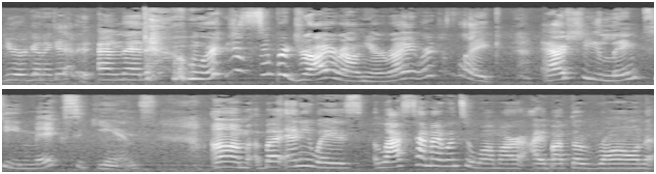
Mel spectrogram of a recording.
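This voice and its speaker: Young woman, sassy haul chat, bright forceful voice, slightly high, bedroom, close camera mic. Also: expressive, takes it slowly, slight background noise, poor audio. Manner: sassy, playful asides, chatty. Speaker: vlogger.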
